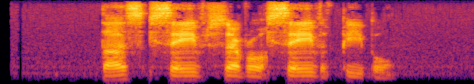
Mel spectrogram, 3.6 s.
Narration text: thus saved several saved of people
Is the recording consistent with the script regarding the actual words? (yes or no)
yes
